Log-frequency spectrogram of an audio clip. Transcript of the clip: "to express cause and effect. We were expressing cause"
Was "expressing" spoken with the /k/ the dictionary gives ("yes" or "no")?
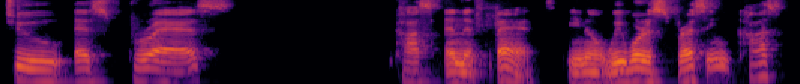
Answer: yes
